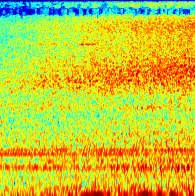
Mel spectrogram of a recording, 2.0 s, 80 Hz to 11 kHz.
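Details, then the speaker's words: Newly installed replacement 4-speed roof vent fan in solar-powered DIY camper van, turned up from low: soft even whoosh with faint steady hum, no rattle or scrape; normal fan running. "And it's running right now. You can't even hear it. Like I can't even hear it running. I'll turn it up. You can hear it a bit now."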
